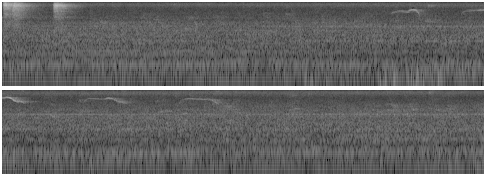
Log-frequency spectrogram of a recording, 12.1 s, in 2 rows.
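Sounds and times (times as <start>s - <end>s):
bird whistling: 4.8s - 6.4s, 7.0s - 8.9s.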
